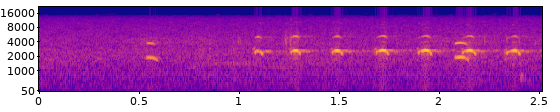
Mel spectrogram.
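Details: Osprey calling at its Hog Island nest on 25 May 2021: one lone whistle, then a quick string of about seven bright, slightly buzzy chirps in under two seconds.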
